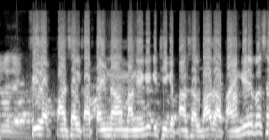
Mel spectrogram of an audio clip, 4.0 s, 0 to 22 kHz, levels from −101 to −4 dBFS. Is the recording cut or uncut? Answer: uncut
